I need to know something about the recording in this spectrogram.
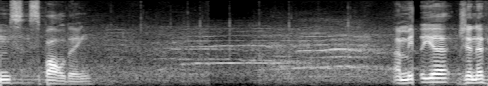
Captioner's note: audience cheers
